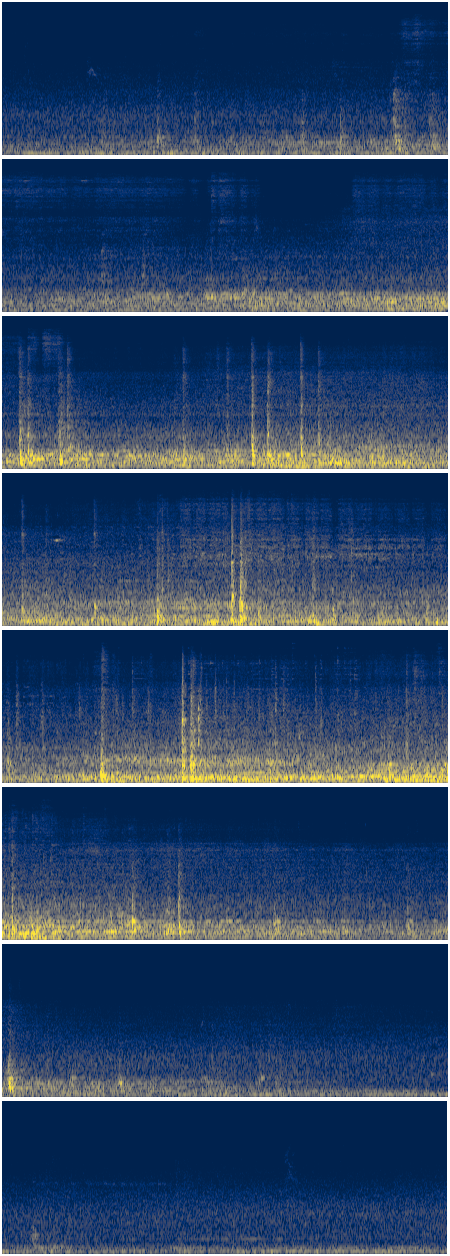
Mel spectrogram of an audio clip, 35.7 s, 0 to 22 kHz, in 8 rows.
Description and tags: tram at veering 3
Streetcar at veering.
Recorded 2012-10-13.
